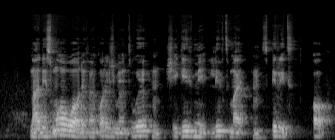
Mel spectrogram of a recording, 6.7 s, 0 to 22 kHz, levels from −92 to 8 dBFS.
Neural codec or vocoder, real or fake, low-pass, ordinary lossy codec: none; real; 14.4 kHz; MP3, 96 kbps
